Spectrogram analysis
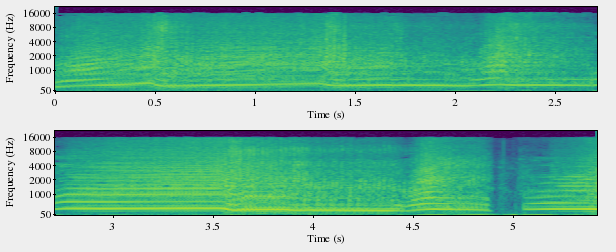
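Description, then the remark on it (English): A kid's voice mimics a Pagani Huayra supercar engine, revving up in rising, whining pitch sweeps with brief gear-shift dips, loud and sustained for several seconds without any words. “Pagani Huayra.”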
